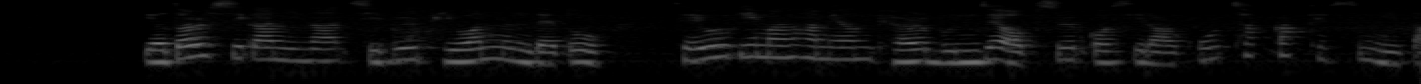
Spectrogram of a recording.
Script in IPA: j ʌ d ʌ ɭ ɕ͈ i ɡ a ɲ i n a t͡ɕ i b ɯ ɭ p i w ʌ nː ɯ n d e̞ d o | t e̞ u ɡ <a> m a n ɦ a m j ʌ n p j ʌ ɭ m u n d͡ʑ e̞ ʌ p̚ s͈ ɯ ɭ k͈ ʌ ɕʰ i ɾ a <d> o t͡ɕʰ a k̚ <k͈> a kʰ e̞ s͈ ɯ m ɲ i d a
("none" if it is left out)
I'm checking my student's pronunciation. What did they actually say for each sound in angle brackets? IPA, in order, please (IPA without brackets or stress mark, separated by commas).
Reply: i, ɡ, k͈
